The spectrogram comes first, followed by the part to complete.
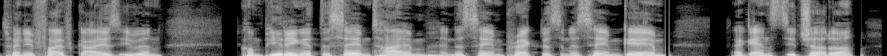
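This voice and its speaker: A man with a German accent talks in a fairly high pitch, his intonation flat and monotone. The sound is dry and close with no echo, on a very clean recording with a silent background. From Germany. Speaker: podcast host. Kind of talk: podcast interview.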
